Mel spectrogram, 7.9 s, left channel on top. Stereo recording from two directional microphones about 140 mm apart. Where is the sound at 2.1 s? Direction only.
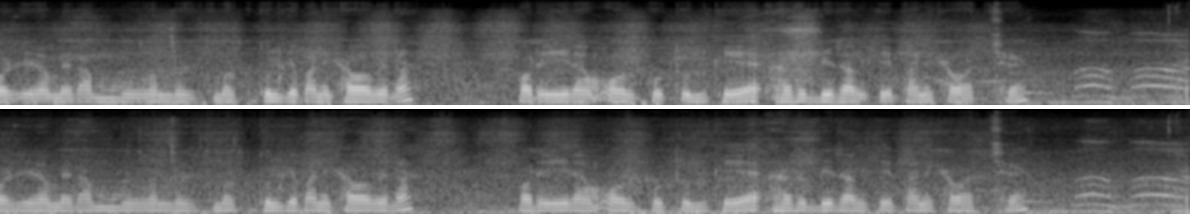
35° left (ahead or behind).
